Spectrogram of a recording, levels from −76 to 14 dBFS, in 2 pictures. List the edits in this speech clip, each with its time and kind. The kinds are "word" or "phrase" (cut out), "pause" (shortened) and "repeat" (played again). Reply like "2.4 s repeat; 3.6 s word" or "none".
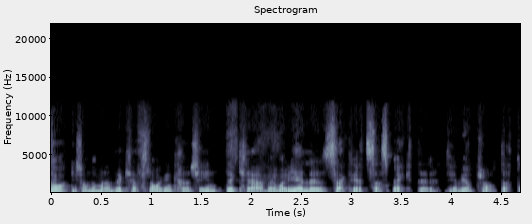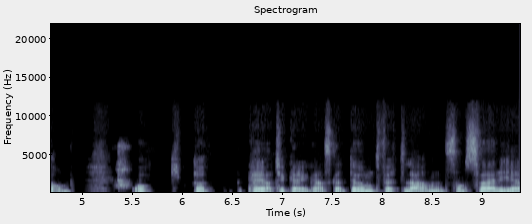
none

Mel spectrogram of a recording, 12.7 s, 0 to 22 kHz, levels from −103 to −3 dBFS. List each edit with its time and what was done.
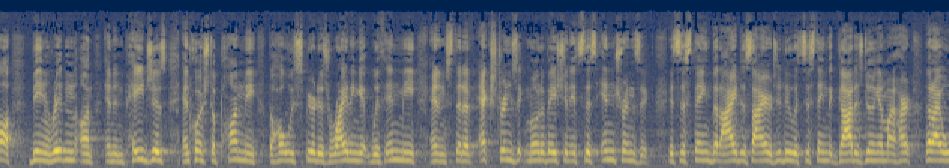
1.4 s word; 2.5 s word

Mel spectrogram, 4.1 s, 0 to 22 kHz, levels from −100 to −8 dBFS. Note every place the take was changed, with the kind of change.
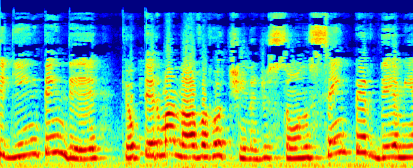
1.4 s word

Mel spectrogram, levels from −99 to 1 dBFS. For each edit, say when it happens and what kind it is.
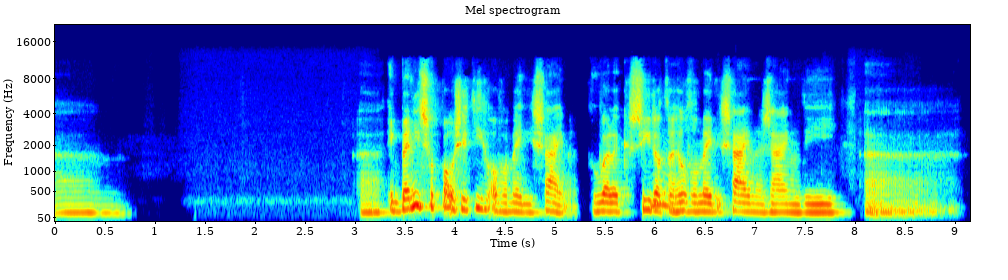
8.0 s pause

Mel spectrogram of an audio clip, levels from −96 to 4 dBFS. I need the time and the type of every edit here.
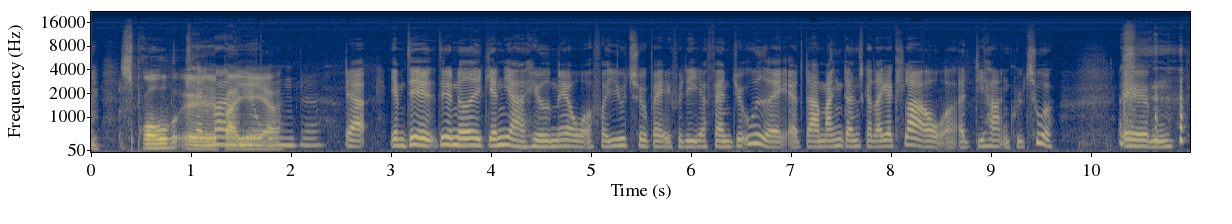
2.8 s pause

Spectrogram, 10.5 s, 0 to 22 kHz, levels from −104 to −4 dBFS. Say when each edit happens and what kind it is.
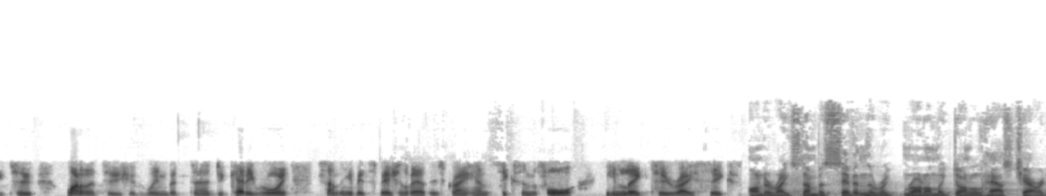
7.4 s pause

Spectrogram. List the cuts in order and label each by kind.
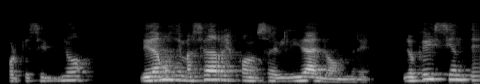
none

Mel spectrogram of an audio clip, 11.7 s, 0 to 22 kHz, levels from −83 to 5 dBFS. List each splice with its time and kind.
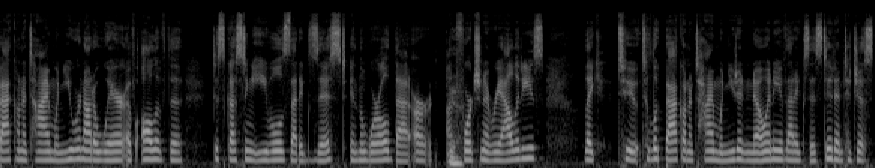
none

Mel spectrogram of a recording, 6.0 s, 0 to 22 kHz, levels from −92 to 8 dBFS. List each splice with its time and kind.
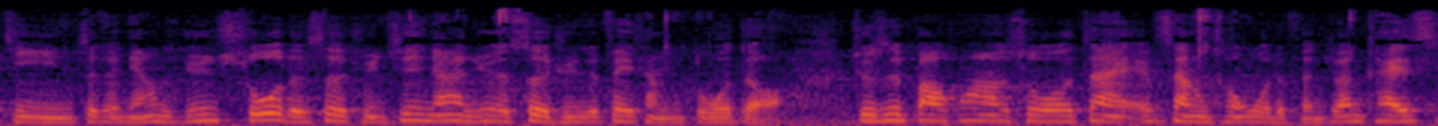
4.8 s word

